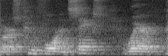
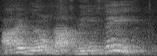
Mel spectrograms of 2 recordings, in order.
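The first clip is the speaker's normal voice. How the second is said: stress on the final word thee; 4 semitones higher than usual. Rereading a verse about staying with Elijah, stress on the word thee. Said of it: "now we emphasize the last word, thee".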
